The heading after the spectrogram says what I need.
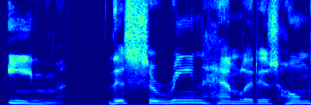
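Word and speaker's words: Eyam: Pronounced simply as Em, this serene hamlet is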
